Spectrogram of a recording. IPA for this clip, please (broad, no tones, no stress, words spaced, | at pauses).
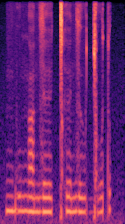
mbuŋanze ǀʰenzɨu̯ɡ͡ǀot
